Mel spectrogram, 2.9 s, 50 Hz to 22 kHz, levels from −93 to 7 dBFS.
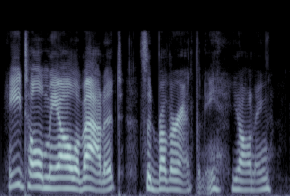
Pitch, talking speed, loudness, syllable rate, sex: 200 Hz, 205 wpm, -20 LUFS, 6.2 syllables/s, female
